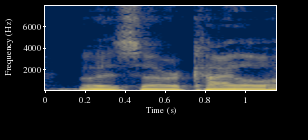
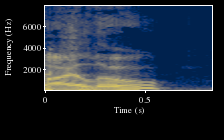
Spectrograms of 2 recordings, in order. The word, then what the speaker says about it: Kilo: It sounds like this release, the Kilo. Kylo, however you pronounce it, is incremental, but it must have a direction. – Kylo. – Well, K-I-L-O, right? – Kylo. Yeah, Kylo? I'm with Kilo. I'm going to go metric on it there.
